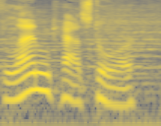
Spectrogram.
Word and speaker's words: Lancaster: It's Lancaster.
